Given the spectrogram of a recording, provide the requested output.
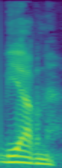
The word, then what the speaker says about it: Vierne: a escuchar ahora Luis Viagn V es como viernes pero sin la sgn.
